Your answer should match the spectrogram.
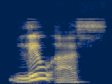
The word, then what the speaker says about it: liwas: So as for ew in liwas, it is indeed the final sound of the syllable liw, following the consonant letter L.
